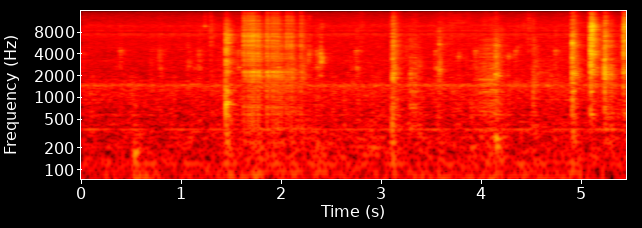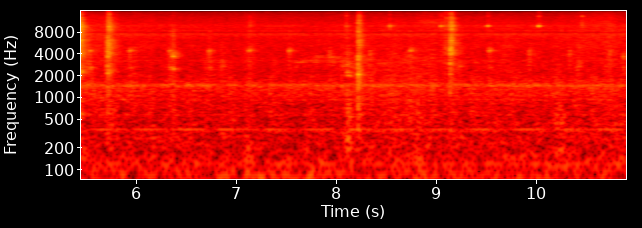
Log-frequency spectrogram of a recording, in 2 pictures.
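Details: Fasco Vanity Fair ceiling fan with a broken flywheel, on medium: faint, uneven light ticks and clicks as it turns. The housing is loose; the owner thinks someone tried to remove the flywheel.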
